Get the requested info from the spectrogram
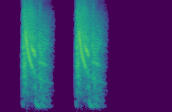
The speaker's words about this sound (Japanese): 胸元から拳銃を取り出した今川は、消音化されたそれで、家政婦の息子の腹と頭部めがけて発砲した。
